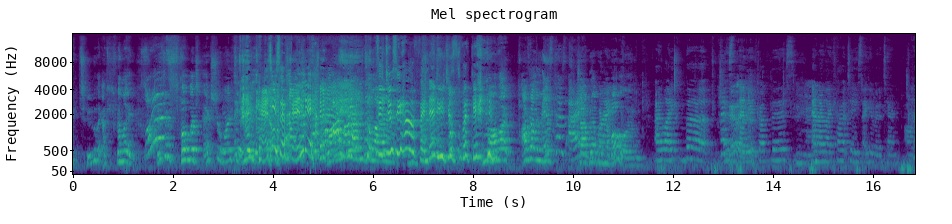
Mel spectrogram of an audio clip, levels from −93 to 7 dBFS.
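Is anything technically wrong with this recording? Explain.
No, nothing technically wrong can be heard in this audio. The signal shows no technical problem that needs attention.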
